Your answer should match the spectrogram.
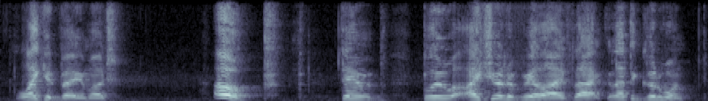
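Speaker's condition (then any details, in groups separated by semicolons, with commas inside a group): Cerebral palsy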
